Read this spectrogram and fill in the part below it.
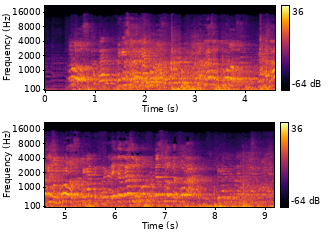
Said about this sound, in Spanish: Acaban de sonar balazos, nos acaban de decir a todos que nos tiramos al suelo.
